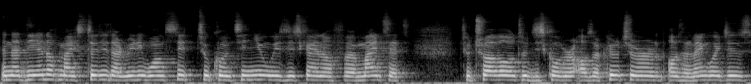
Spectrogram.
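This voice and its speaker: In a French accent, a woman talks at a fairly quick pace with monotone, flat intonation. Her tone is dark and mellow, and audible room echo surrounds it. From southern France. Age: 20s. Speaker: mechanical engineer. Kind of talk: interview. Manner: halting.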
